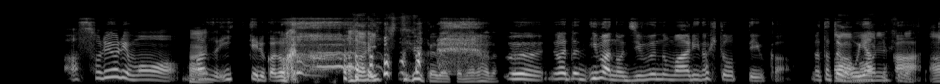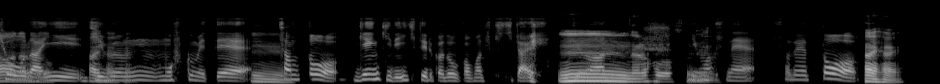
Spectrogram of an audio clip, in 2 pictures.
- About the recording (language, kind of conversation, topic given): Japanese, unstructured, 将来の自分に会えたら、何を聞きたいですか？
- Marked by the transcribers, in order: laughing while speaking: "どうか"; laugh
